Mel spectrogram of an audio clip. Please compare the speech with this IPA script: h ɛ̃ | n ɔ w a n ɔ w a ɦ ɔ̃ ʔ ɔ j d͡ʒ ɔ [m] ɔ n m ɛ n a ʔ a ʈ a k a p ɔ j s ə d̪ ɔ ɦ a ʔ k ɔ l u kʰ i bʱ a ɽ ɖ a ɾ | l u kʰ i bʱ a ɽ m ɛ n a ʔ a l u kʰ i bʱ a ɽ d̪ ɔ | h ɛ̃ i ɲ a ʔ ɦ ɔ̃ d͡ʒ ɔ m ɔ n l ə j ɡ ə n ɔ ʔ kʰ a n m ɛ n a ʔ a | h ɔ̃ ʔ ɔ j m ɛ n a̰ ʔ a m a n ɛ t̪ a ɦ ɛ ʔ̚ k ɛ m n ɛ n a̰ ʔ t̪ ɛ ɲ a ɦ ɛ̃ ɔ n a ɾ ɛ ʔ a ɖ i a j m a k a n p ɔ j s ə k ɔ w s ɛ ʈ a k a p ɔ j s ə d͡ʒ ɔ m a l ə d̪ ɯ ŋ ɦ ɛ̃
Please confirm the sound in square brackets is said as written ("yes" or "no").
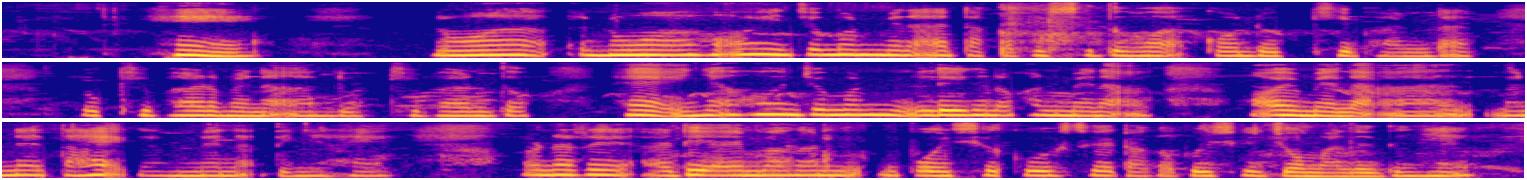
yes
